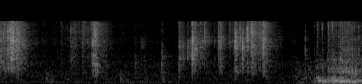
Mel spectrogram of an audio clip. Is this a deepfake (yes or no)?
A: no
